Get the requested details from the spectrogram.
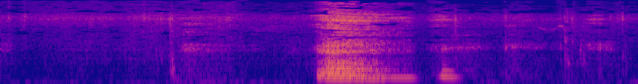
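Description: A cow moos briefly nearby.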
